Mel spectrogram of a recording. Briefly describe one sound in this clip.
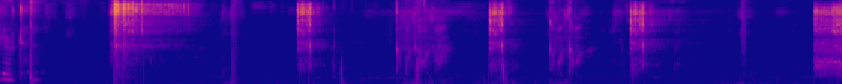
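A combination dial clicks and scrapes as it is turned.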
